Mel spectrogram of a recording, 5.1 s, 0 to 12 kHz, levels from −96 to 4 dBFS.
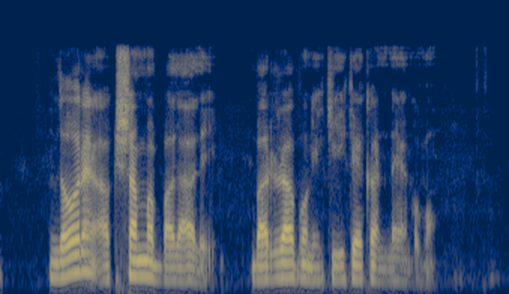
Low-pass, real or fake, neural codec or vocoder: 7.2 kHz; fake; codec, 16 kHz, 4 kbps, FunCodec, trained on LibriTTS, 50 frames a second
